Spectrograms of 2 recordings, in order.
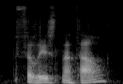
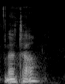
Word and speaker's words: Feliz Natal: How do you say it in Portuguese? Feliz Natal? – Yeah, good job. Okay. Natal.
